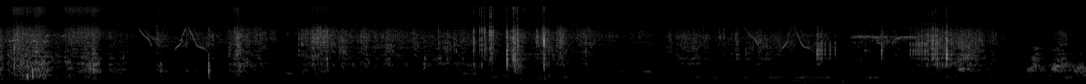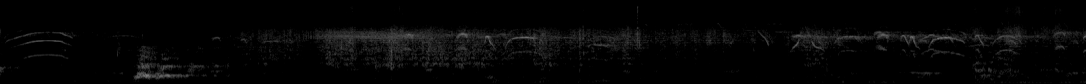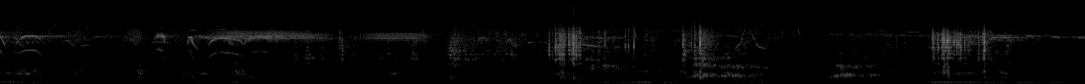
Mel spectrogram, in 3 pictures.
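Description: Corn plants rustling and snapping as ears of corn are picked by hand, with birds chirping repeatedly in the background.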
